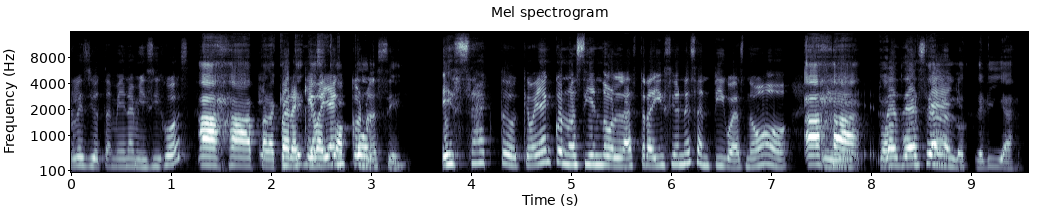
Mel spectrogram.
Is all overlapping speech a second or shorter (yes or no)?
no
